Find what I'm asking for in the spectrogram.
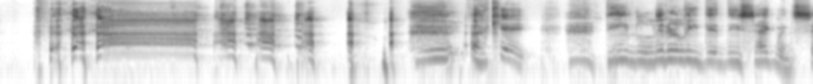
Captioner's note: laugh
